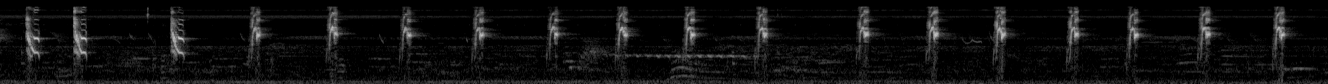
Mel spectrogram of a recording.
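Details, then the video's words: Long-tailed shrike lure used to make a silent bird sing: crisp, sharp ticking notes evenly spaced about every two thirds of a second, with a short faint whistle midway. "Pancingan Cendet Macet,putar 1detik dijamin pasti ikut gacor"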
